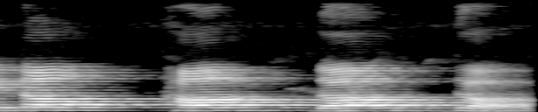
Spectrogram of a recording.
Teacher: દંત્ય વ્યંજનો જેમાં જીભનો સ્પર્શ ક્યાં થાય આપણા આગળના જે દાંત જે છે અંદરના ભાગેથી એને થાય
